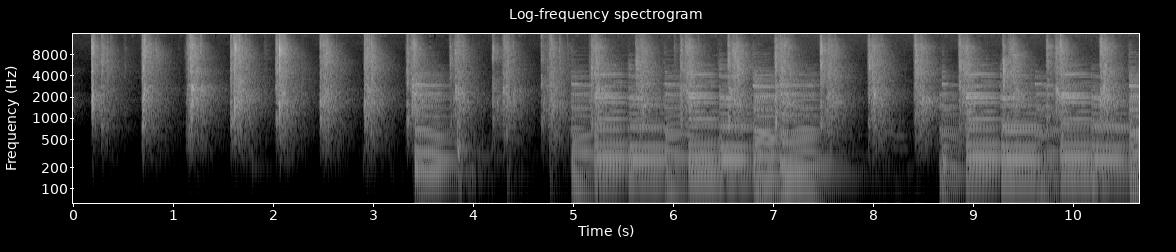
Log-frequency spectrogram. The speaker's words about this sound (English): Okay, thank you. Stop clapping like seals. Shush.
